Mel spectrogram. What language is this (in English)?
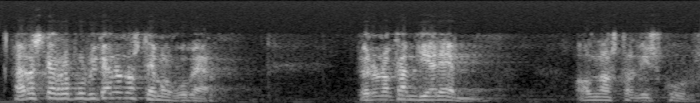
Catalan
